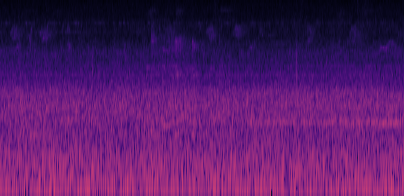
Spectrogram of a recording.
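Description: Steady low rumbling outdoor background noise with faint, short high chirps scattered through it. A faint steady hum comes in over the second half.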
